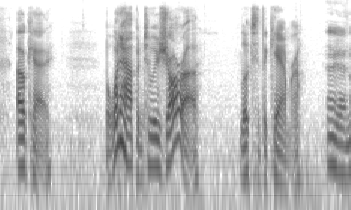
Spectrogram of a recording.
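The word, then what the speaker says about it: Azshara: what happened to a I'm going to mispronounce this name again aara uh aara okay I got to remember that that s is silent okay but what happened to ajara looks at the camera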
